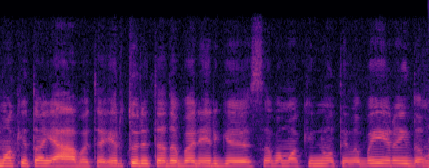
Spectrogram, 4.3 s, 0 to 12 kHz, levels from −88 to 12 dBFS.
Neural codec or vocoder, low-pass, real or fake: none; 10.8 kHz; real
